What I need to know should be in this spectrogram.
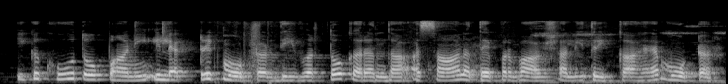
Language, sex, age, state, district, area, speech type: Punjabi, female, 45-60, Punjab, Jalandhar, urban, spontaneous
